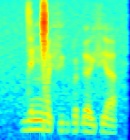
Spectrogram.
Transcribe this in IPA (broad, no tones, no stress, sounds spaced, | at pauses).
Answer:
d ɛ ŋ͡ǀ ɑ fʲ o b p œ ɠ ɜ y̯ fʲ a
